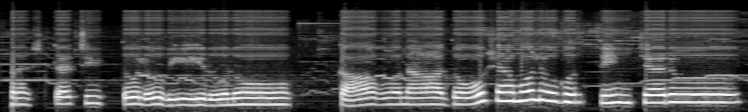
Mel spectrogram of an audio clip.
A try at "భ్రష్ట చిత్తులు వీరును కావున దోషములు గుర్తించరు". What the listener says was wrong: అద్భుతంగా పాడారమ్మా. మీరు కూడా డిట్టో హిమ గారి లాగే పాడతారు మీరు కూడా.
